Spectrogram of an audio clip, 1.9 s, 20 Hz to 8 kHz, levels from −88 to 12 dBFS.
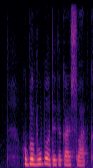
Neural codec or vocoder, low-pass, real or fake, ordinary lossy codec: codec, 16 kHz, 0.8 kbps, ZipCodec; none; fake; none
